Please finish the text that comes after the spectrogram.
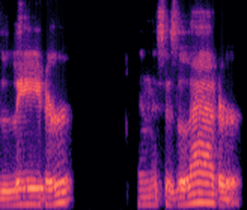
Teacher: the T sound sounds like a D in both of them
